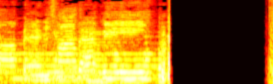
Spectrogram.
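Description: A cartoon character speaks in a high, cheerful voice.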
